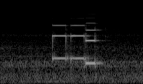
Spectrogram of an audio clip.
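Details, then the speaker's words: Three short electronic tones from a Babylog 8000 plus neonatal ventilator during flow sensor calibration at setup, with the test lung closed on the circuit; routine ventilator calibration beep. "then seal white piece and press Start so I will move the test line right now I'll close on it and the flow sensor I will be start"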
